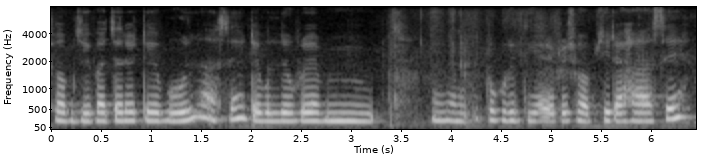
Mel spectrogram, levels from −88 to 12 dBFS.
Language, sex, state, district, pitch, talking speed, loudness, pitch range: Bengali, female, Assam, Hailakandi, 210 Hz, 130 wpm, -15 LUFS, 205-220 Hz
